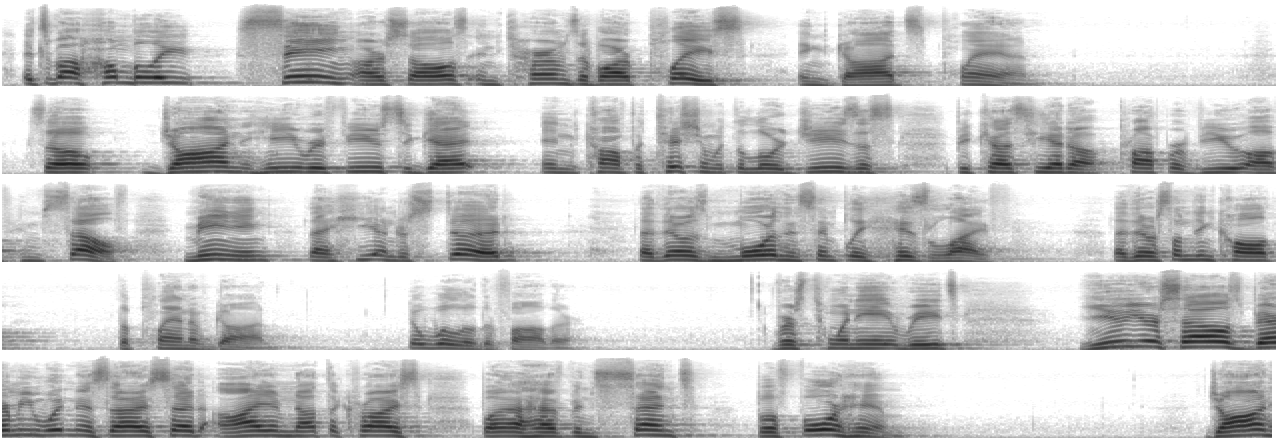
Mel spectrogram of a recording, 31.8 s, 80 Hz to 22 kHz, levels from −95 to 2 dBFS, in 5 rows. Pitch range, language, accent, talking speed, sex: 170-205 Hz, English, American, 155 wpm, male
